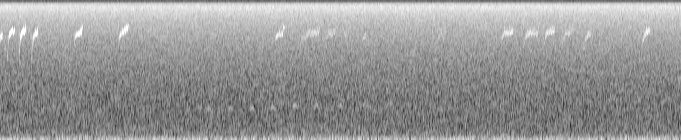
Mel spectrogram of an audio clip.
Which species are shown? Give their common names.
White-crowned Sparrow, unidentified bird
